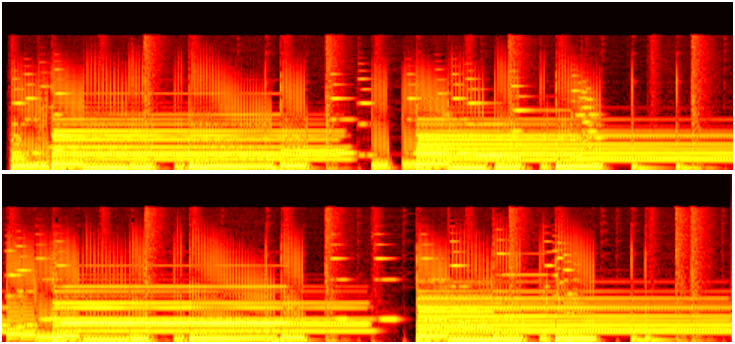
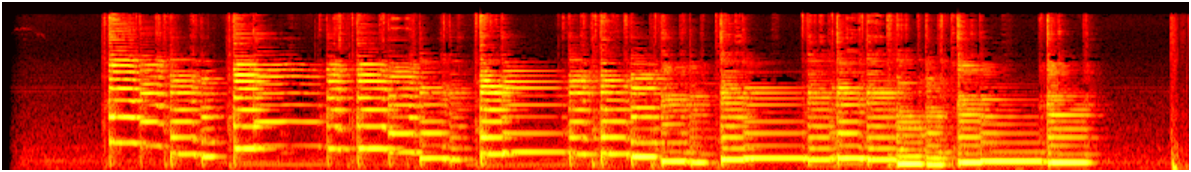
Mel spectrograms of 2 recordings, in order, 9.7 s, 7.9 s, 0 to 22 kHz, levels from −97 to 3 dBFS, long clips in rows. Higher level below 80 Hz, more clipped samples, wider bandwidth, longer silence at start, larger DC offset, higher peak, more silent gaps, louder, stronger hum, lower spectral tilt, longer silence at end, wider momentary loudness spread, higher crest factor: first, -24 dBFS vs -46 dBFS; neither; second, 10 kHz vs 17 kHz; second, 0.05 s vs 0.65 s; neither; about the same, 0 dBFS vs -2 dBFS; neither; about the same, -16 LUFS vs -17 LUFS; neither; first, -7 dB/octave vs -5 dB/octave; about the same, 0 s vs 0.05 s; about the same, 6 LU vs 6 LU; about the same, 14 dB vs 16 dB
